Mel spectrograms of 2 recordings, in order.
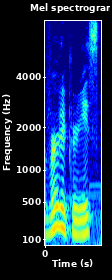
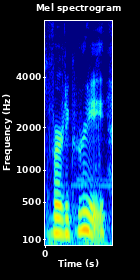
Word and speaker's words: verdigris: jelly finish polish now Google tells me this word is pronounced Verdigris but if I hadn't looked it up I would have guessed that it was verdigree so we'll see if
